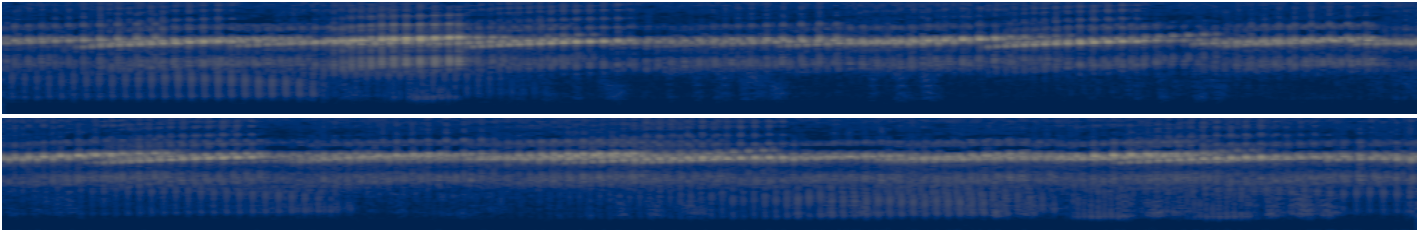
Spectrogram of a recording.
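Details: Frogs singing at dusk in spring among the rolling dunes of the Sandhills, Nebraska, near small lakes and ponds; a dense, continuous high trilling chorus with overlapping rising notes and a lower pulsing layer of calls.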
